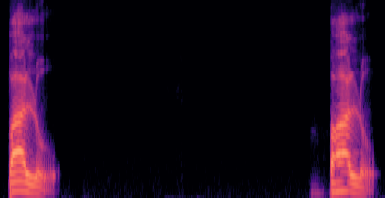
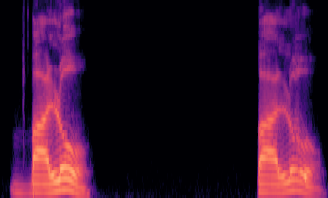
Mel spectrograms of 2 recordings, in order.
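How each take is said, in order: First: "Balo" stressed on the A; crisp model "Balo", accent up front; stress on first vowel. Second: "Baló" with a long, stressed final O; teacher's emphatic "Baló", end-stressed; stress on final vowel. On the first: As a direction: punch the first syllable of "Balo", short final O. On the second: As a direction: lean on the second syllable of "Baló". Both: Shown as a demonstration. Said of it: "Tenemos acento en la primera vocal".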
